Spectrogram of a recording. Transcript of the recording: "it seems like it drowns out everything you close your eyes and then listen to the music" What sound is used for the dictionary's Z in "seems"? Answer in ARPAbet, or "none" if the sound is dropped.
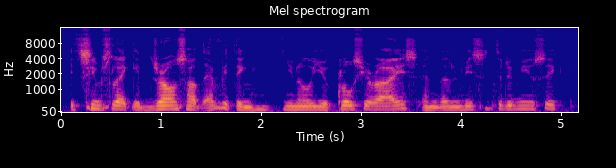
S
